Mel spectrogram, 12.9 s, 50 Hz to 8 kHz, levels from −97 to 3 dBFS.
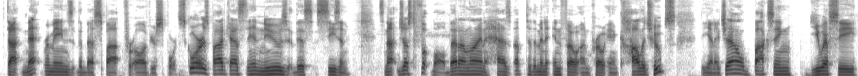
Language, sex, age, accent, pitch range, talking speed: English, male, 30-49, American, 100-125 Hz, 155 wpm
